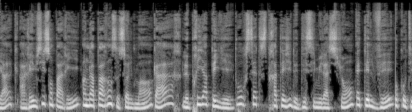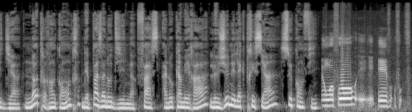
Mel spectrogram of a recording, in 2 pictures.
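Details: Adult male narrator; normal speech.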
